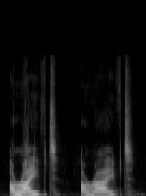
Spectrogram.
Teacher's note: A gente tem que entrar na azul. Então, o ED vai ter som apenas de D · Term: som de D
